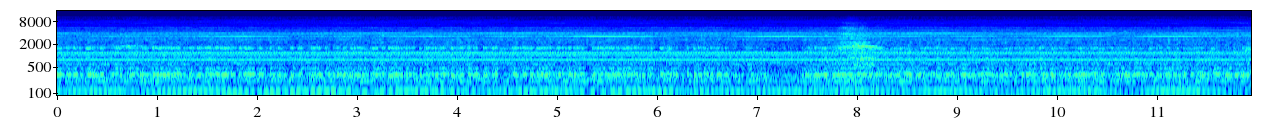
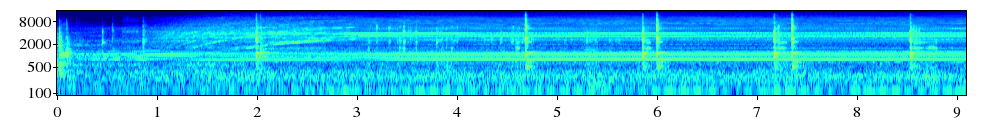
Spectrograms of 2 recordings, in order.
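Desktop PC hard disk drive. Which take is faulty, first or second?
second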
